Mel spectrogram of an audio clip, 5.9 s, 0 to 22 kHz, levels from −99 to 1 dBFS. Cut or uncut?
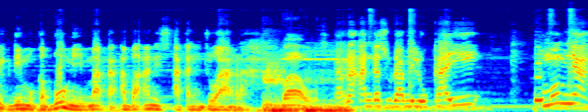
cut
